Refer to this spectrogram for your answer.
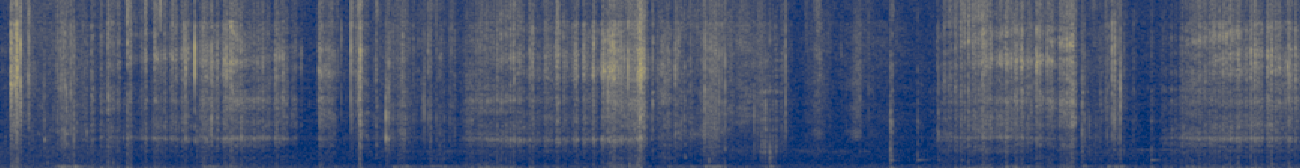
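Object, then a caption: Bar of soap carved with a metal blade. A metal blade carves thin strips from a solid oval yellow soap bar held in the hand. Dry, bright scraping strokes repeat with soft low handling thumps between them.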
